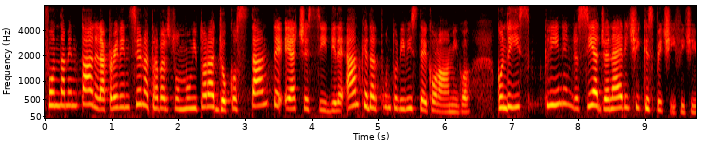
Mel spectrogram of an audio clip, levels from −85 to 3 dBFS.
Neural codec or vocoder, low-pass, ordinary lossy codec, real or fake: codec, 16 kHz, 0.5 kbps, X-Codec, HuBERT features, trained on LibriSpeech; none; none; fake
